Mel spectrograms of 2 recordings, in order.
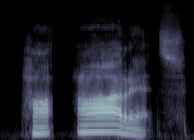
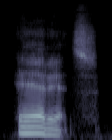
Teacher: arets, which was erets, but the vowel changed because of the addition of the definite article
